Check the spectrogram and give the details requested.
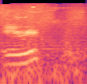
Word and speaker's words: Aerith: I always call her by with the TH, so Aerith.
